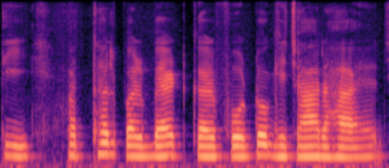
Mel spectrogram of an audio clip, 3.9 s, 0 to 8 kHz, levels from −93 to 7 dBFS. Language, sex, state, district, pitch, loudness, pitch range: Hindi, male, Jharkhand, Palamu, 140 Hz, -14 LUFS, 135-145 Hz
